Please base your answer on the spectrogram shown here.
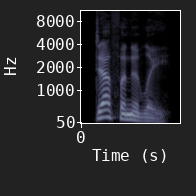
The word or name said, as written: definitely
